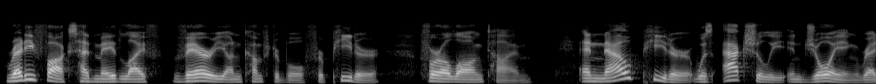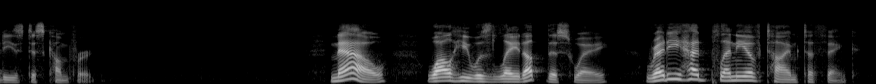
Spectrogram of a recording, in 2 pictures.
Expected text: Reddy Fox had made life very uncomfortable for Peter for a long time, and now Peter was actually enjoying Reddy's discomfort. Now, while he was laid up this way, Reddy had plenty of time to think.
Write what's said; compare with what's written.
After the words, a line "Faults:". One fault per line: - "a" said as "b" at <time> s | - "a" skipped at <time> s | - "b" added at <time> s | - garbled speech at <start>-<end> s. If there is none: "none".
Reddy Fox had made life very uncomfortable for Peter for a long time, and now Peter was actually enjoying Reddy's discomfort. Now, while he was laid up this way, Reddy had plenty of time to think.
Faults:
none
